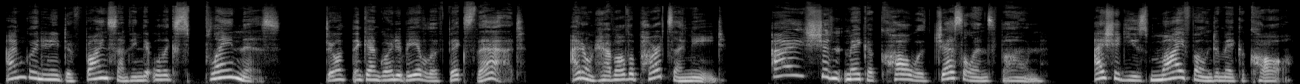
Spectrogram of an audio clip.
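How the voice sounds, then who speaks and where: A woman playing an inquisitive, level-headed young detective thinking aloud in a video game, earnest and crisp. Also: mid-range voice, big pitch swings, normal speed, no room sound, studio quality. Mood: focused, pondering.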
